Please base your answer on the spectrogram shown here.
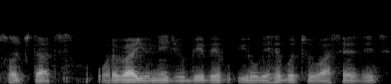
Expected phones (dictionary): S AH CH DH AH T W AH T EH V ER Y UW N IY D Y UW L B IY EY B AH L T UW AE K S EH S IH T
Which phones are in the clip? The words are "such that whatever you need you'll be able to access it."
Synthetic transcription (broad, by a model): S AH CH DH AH T W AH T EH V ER Y UW N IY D Y UW L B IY EY B AH L T UW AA S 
